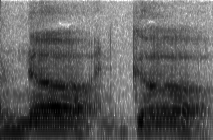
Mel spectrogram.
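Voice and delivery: very slow "nur" and "gur" for no and go; elongated Yorkshire "no", "go"; Yorkshire fronted O. Shown as a demonstration. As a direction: hold a long vowel at the front of the mouth in "no" and "go". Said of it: "articulated at the front of the mouth".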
